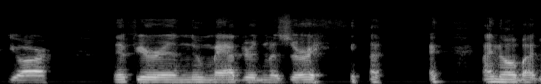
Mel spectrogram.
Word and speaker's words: New Madrid: Missouri I know about New Madrid that's where the earthquake was but when everybody sees it they think it's Madrid but David North in Missouri we don't know how to pronounce the English language so anyway it's just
